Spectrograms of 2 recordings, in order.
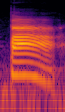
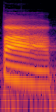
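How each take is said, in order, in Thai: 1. เสียงตกอย่างรวดเร็วจากสูงลงต่ำ 2. เสียงต่ำลงแล้วขึ้น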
